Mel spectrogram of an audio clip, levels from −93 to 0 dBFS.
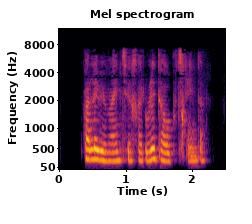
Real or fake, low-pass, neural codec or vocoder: real; 7.2 kHz; none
